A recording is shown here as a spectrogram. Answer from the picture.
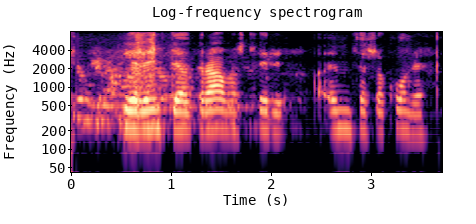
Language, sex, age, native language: Icelandic, male, 12, Icelandic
